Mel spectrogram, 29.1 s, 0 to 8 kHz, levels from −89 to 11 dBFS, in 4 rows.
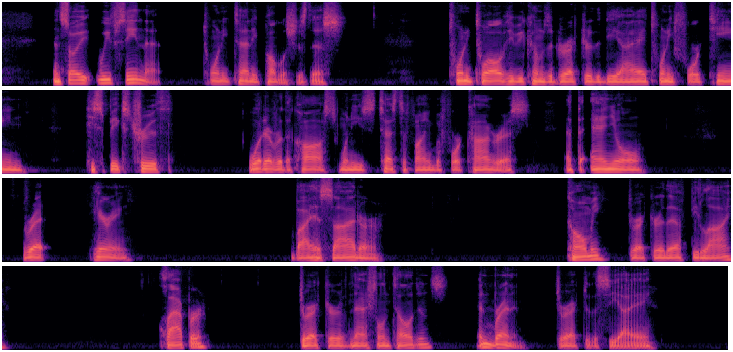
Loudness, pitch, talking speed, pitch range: -25 LUFS, 90 Hz, 110 wpm, 85-110 Hz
